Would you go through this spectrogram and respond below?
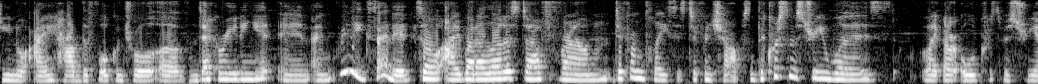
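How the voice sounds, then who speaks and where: A woman's voice: on the low side, poor audio. A young woman from the Philippines chatting casually in a home vlog, her voice worn as she is losing it, full of "like" and "um". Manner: chatty, with fillers like "like" and "um". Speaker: vlogger. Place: living room at home.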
